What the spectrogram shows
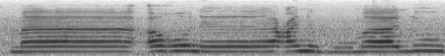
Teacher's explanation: عنہ مالہ، عنہ نہیں کریں گے بلکہ عنہ مالہ اس طرح پڑھیں گے۔ ہا الٹا پیش ہو جو ہے اس کو ہم 1 الف کے برابر لمبا کریں گے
